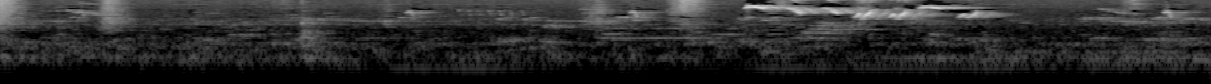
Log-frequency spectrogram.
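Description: A small bird chirping: a quick run of high chirps, each falling in pitch, for about a second past the middle, with a few faint clicks around it.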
